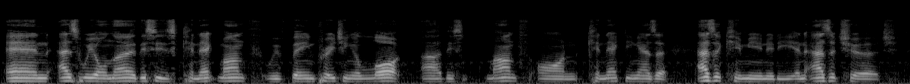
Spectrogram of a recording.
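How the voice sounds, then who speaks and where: A man with an Australian accent giving a relaxed, story-driven sermon to his church, rambling and chatty with many fillers and restarts. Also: medium pitch, normal speed, hardly any pauses, no room sound. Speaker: church speaker.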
